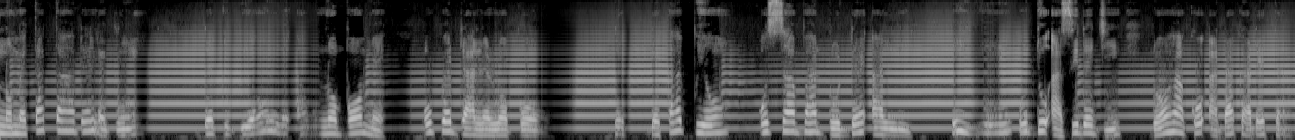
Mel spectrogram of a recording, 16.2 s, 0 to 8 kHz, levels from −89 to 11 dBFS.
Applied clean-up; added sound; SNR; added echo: neural mask model RNNoise.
